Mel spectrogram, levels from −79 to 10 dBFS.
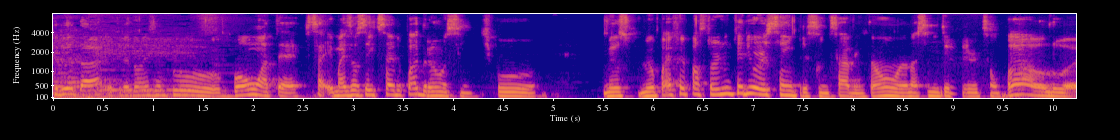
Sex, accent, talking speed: male, Brazilian, 215 wpm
